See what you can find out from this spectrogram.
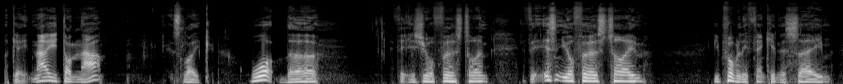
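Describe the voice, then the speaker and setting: A quiet-voiced man giving a rambling, off-the-cuff Bible study video, with many ums and restarts. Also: mid-range voice, animated, moderate pace, no echo, studio quality. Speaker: Bible teacher.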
